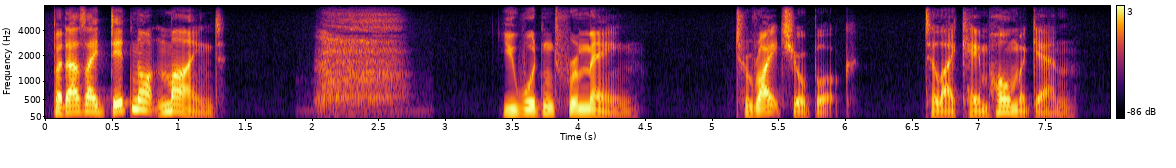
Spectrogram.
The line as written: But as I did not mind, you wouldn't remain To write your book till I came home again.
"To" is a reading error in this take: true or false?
false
